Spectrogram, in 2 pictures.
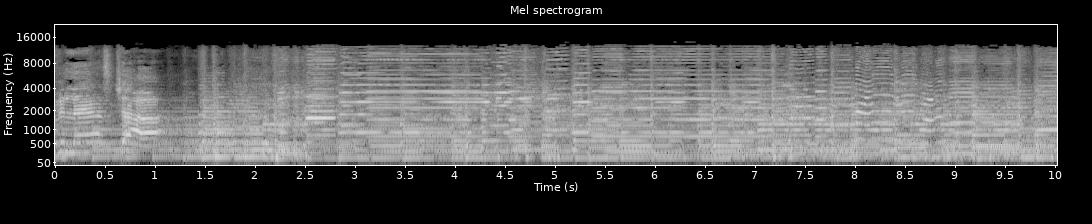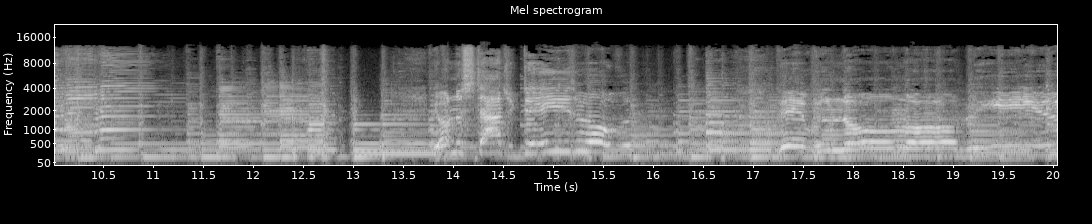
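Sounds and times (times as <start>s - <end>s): acoustic guitar: 0.0s - 20.0s
harmonica playing: 1.7s - 12.8s.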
